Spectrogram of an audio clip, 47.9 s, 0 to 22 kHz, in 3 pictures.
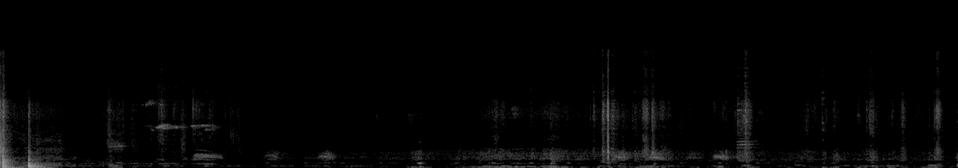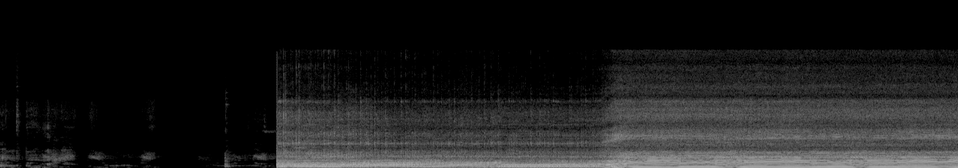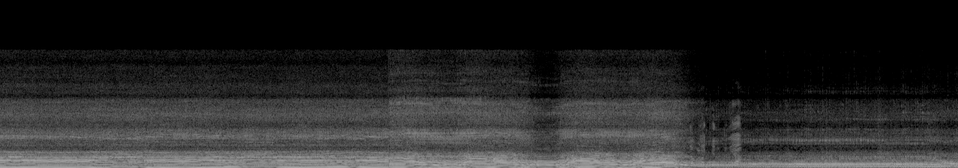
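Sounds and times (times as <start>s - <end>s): chainsaw engine revving: 20.6s - 47.9s.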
